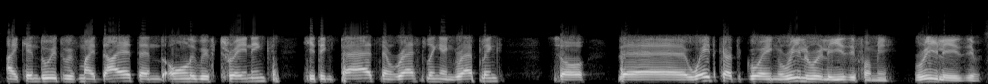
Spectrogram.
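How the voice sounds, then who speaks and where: Young austrian guy, german native, searching for english words, smooth voice, kinda muffled and dry. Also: mid-range voice, steady tone, dry recording. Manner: halting, searching for English words, many "you know"s. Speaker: guest fighter. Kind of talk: interview over a call.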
